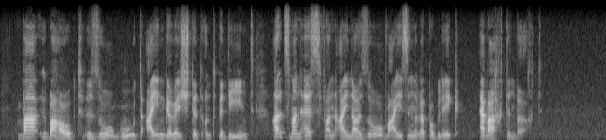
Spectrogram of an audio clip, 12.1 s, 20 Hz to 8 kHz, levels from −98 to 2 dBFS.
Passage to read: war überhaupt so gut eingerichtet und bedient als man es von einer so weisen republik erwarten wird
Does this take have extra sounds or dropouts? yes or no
no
